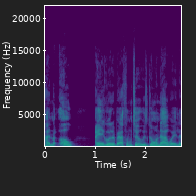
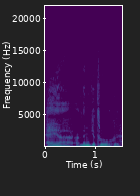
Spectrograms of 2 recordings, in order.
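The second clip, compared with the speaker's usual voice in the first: soft, close-in whisper; 10 semitones lower, 12 dB quieter than usual. Acting out a stranger at a bar asking to get past: put-on whisper in the ear. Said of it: "what if it whispered in your ear".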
